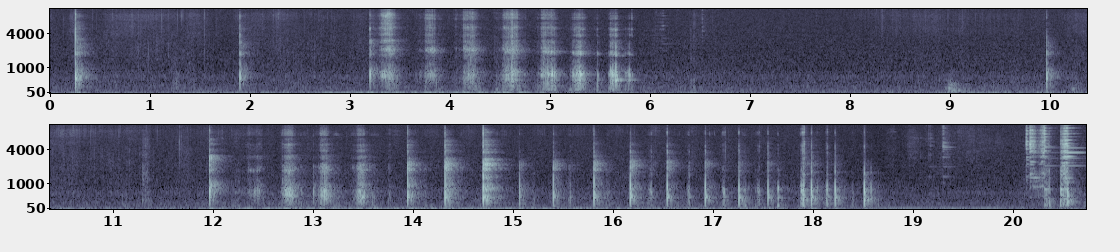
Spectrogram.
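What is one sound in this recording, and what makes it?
A knife taps against a plate.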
